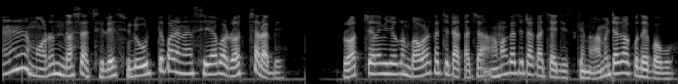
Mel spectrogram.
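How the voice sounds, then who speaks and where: A very high, bright, piercing voice for a nagging cartoon mother, put on by a woman. She snaps out her scolding at a quick clip. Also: big pitch swings, a little hiss or hum, full character voice. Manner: nagging, sharp.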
